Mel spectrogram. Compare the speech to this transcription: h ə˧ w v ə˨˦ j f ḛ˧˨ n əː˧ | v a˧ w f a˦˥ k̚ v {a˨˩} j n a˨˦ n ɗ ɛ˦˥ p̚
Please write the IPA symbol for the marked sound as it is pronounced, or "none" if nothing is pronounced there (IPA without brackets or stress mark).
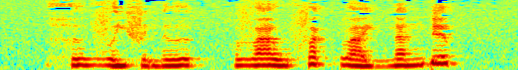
a˨˩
